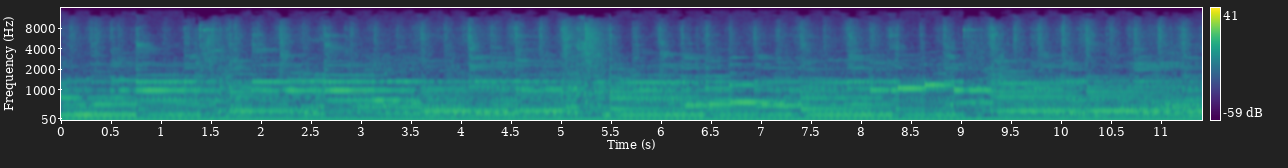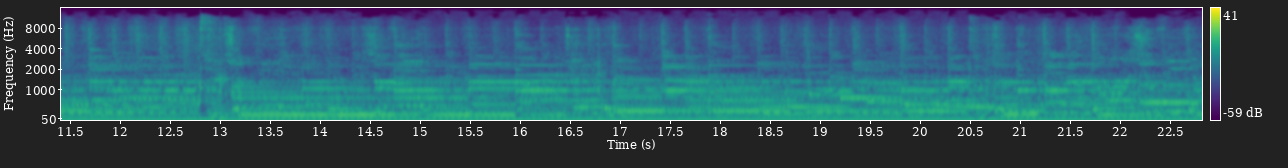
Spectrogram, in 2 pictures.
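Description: Live band playing an instrumental introduction led by acoustic guitars strummed and picked in a steady rhythm, with percussion and other instruments filling in.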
